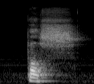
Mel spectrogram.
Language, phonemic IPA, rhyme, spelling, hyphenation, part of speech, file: Dutch, /pɑs/, -ɑs, pas, pas, adverb / adjective / noun / verb, Nl-pas.ogg
- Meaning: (adverb) 1. just, recently 2. hardly 3. only, not until, not any sooner 4. now … really; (adjective) fitting, having a proper fit, having the correct size and shape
